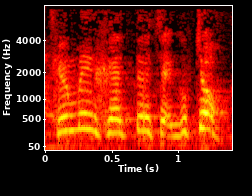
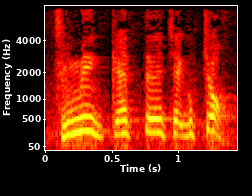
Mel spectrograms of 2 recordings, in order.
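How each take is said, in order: First: It is said in Terengganu dialect. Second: The same.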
